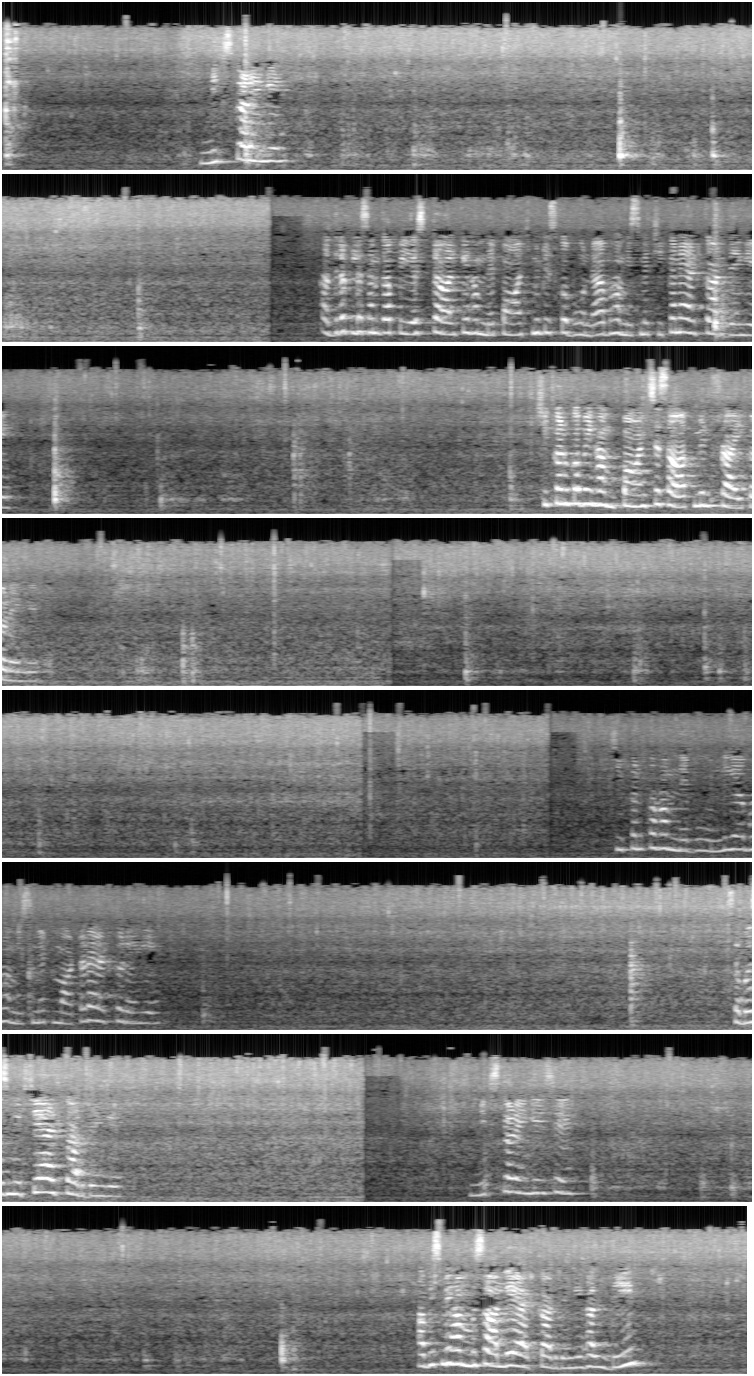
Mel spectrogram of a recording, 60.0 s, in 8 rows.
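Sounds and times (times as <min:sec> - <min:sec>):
onions sizzling in hot oil: 0:00.0 - 0:59.9
wooden spoon knocking on pan: 0:06.1 - 0:07.9, 0:14.6 - 0:14.9, 0:15.5 - 0:15.8, 0:23.8 - 0:24.6, 0:55.2 - 0:55.6.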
